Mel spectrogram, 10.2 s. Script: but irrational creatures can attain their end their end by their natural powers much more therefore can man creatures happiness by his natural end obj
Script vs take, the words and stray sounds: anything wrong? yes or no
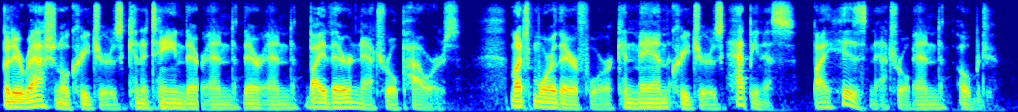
yes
